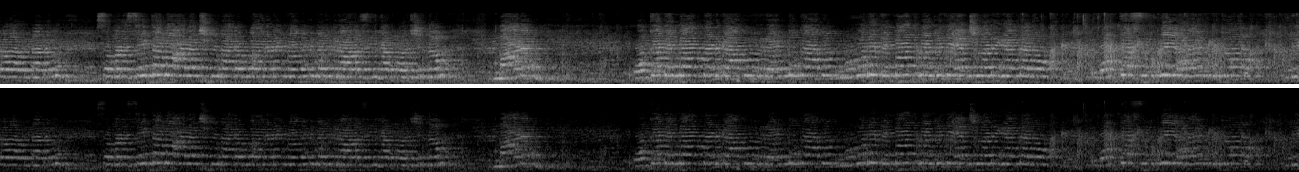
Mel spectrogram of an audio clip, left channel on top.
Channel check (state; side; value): quieter; right; 14.5 dB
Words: ఉన్నారు. సో మన సీతా మహాలక్ష్మి మేడం గారిని వేదిక మీదకి రావాల్సిందిగా కోరుచున్నాం. మేడం ఒక డిపార్ట్మెంట్ కాదు, 2 కాదు, 3 డిపార్ట్మెంట్కి హెచ్ఓడిగా తను ఒక్క సింగిల్ హ్యాండ్ తో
